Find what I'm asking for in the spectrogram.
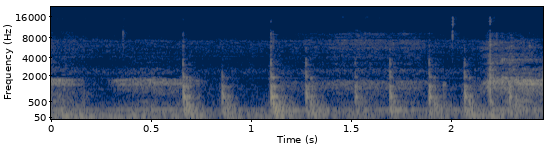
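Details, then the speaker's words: Heathkit Marauder HX-10 VFO tuning shaft turned by hand, giving sharp irregular clicks of about three or four a second from slight end play between the two collars after relocating the misplaced collar to the rear of the bushing. "it's clicking only because there's a little bit of play between these two collars but that's the only reason"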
